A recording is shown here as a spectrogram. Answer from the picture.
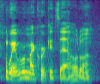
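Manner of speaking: ordinary delivery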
